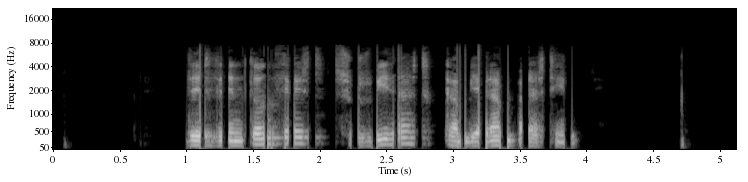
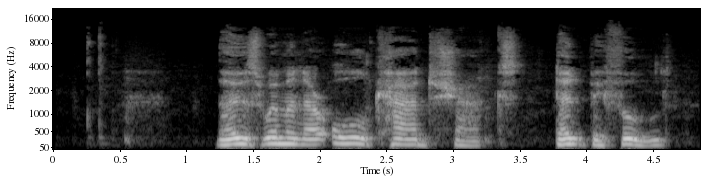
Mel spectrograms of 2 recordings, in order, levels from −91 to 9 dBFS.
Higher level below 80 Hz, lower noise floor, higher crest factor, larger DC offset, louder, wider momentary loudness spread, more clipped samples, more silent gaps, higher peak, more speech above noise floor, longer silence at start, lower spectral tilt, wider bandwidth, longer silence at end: first, -50 dBFS vs -58 dBFS; first, under -90 dBFS vs -59 dBFS; first, 22 dB vs 16 dB; neither; about the same, -22 LUFS vs -20 LUFS; about the same, 12 LU vs 13 LU; neither; first, 2.08-2.12 s, 2.88-2.94 s vs none; about the same, -2 dBFS vs -4 dBFS; first, over 69 dB vs 40 dB; first, 1 s vs 0.55 s; about the same, -6.5 dB/octave vs -6 dB/octave; second, 7.6 kHz vs 12.5 kHz; first, 1.2 s vs 0.25 s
